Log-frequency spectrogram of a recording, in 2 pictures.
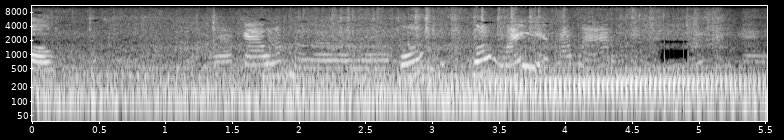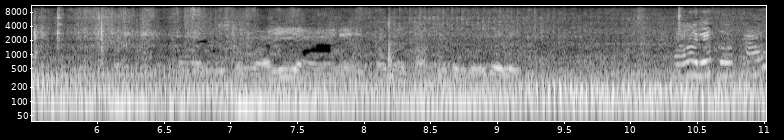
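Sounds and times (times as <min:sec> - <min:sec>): low traffic rumble: 0:00.0 - 0:11.0
vehicle engine droning: 0:00.0 - 0:11.0.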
